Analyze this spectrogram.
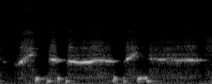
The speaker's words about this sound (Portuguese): Sabe aqueles caras que fazem coisas assobiando? Aquele cara que vai no mercado e.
